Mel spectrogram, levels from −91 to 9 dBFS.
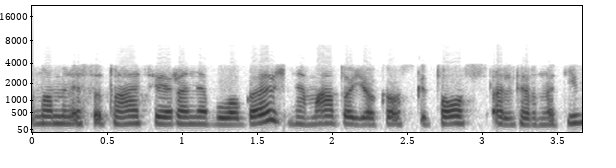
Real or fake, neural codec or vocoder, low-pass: real; none; 7.2 kHz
